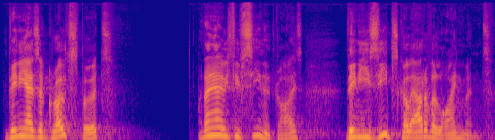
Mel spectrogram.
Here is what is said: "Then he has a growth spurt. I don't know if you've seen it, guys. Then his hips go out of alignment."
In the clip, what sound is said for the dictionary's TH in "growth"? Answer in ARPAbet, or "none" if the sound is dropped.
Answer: TH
